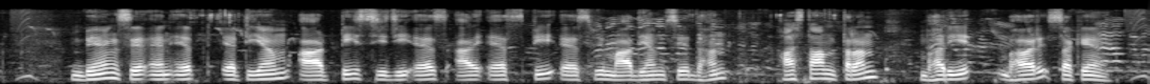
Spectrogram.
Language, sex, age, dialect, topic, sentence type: Maithili, male, 18-24, Eastern / Thethi, banking, statement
